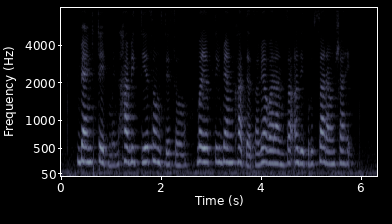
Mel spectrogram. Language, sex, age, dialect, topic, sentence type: Marathi, female, 25-30, Northern Konkan, banking, statement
